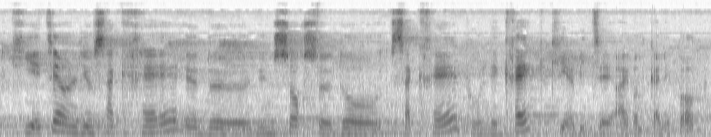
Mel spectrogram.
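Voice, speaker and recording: Amid noticeable background noise and audible room echo, a woman with a Turkish accent talks at a very slow pace in a fairly low voice with ordinary pitch variation. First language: Turkish (speaking French). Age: 40s. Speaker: interviewee. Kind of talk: interview. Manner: halting.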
